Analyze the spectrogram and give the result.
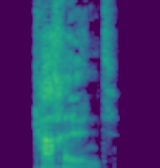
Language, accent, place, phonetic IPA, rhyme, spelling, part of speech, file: German, Germany, Berlin, [ˈkaxl̩nt], -axl̩nt, kachelnd, verb, De-kachelnd.ogg
- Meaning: present participle of kacheln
